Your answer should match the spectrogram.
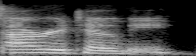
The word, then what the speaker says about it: Sarutobi: It's Sarutobi.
